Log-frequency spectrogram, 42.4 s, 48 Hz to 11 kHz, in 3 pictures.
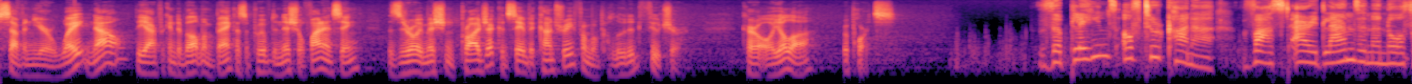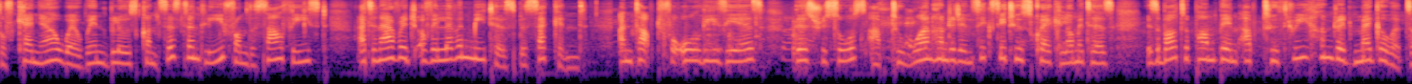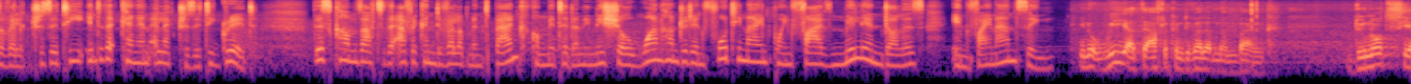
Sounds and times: Speech: 0:00.0 - 0:09.0, 0:10.4 - 0:30.8, 0:31.4 - 0:41.0, 0:41.8 - 0:42.3.

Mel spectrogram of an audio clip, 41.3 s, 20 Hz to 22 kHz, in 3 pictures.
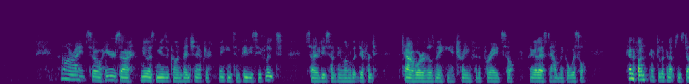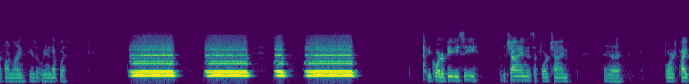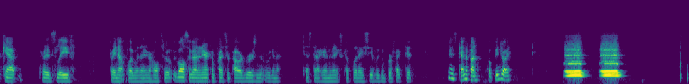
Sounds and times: Speech: 0:01.2 - 0:11.8, 0:12.5 - 0:15.2, 0:22.2 - 0:26.4, 0:27.1 - 0:29.2, 0:29.8 - 0:35.9, 0:36.5 - 0:37.9.

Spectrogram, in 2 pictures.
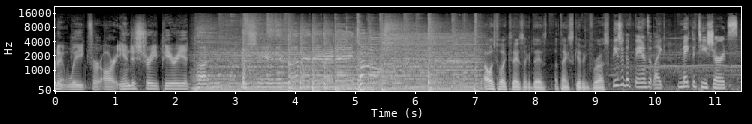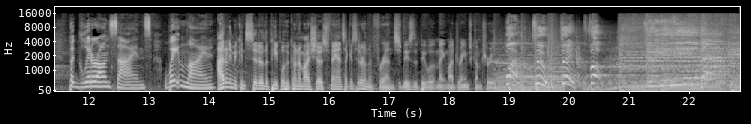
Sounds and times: Speech: 0:00.0 - 0:02.3, 0:07.2 - 0:09.5, 0:11.8 - 0:20.6
Music: 0:02.2 - 0:07.7, 0:18.8 - 0:22.8.

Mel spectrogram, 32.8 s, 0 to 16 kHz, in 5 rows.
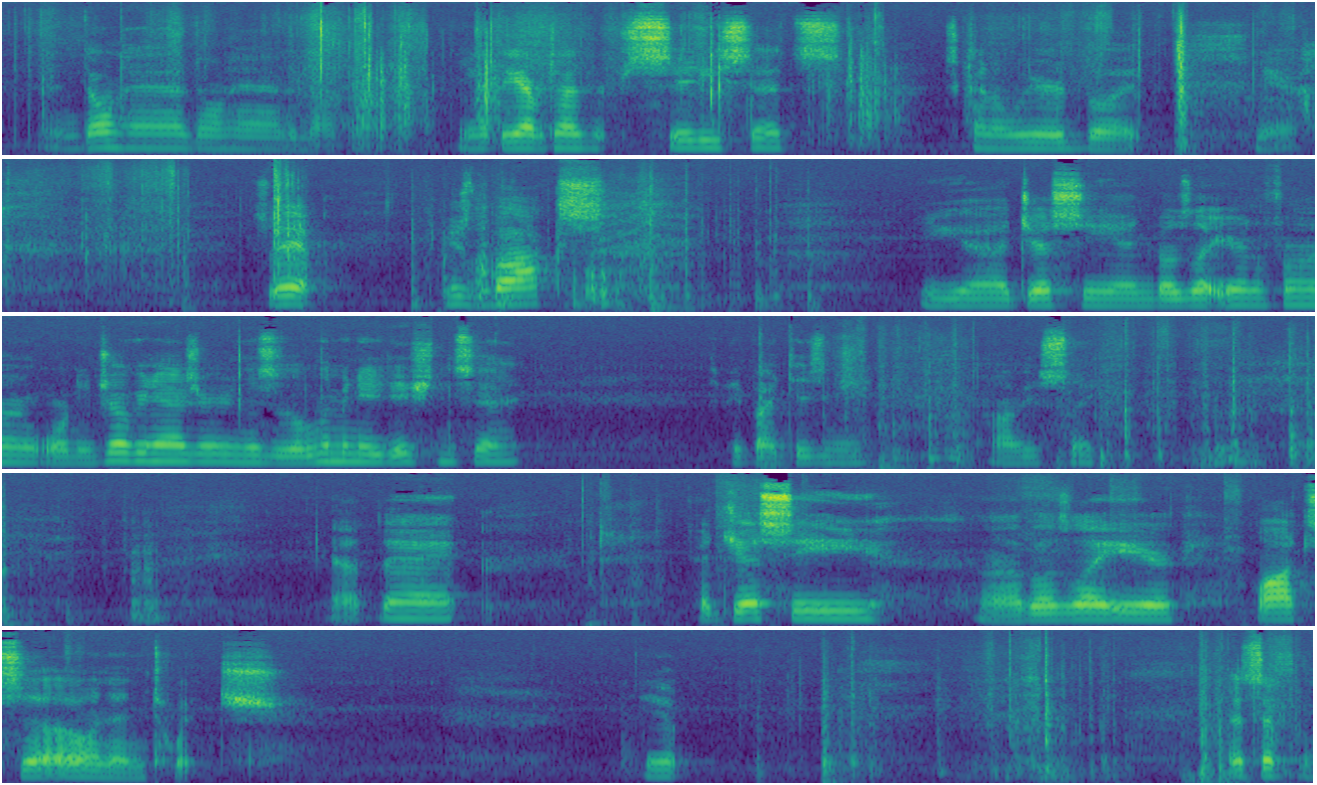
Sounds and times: Speech: 0:00.2 - 0:01.7, 0:02.3 - 0:04.2, 0:04.8 - 0:05.7, 0:07.8 - 0:08.2, 0:08.8 - 0:09.6, 0:11.2 - 0:15.8, 0:16.7 - 0:18.7, 0:21.3 - 0:22.0, 0:23.2 - 0:27.8, 0:29.4 - 0:29.7, 0:32.4 - 0:32.8.

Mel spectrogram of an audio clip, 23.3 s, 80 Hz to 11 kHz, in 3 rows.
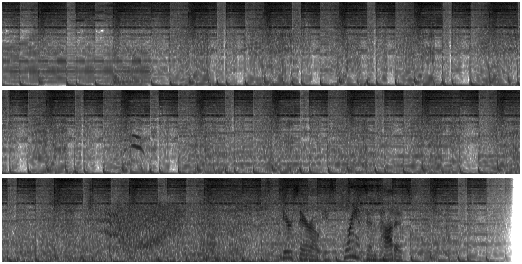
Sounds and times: Music: 0:00.0 - 0:23.2
Speech: 0:19.6 - 0:21.7.

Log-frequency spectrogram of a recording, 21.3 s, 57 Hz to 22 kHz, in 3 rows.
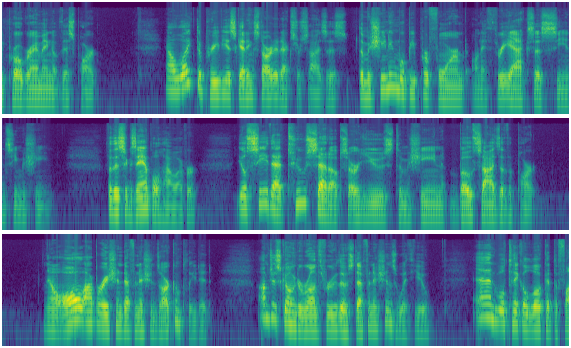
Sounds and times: Speech: 0:00.0 - 0:01.3, 0:02.0 - 0:07.8, 0:08.4 - 0:13.9, 0:14.7 - 0:16.8, 0:17.4 - 0:21.2.

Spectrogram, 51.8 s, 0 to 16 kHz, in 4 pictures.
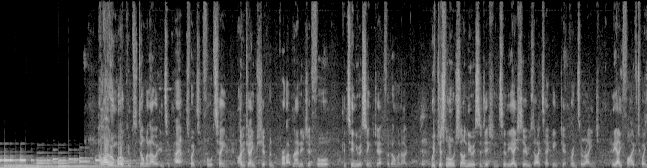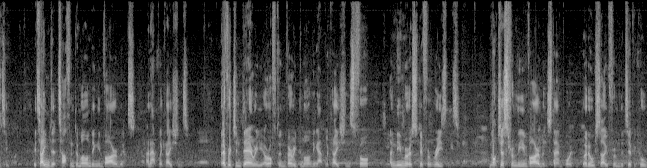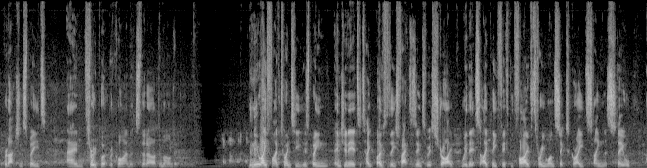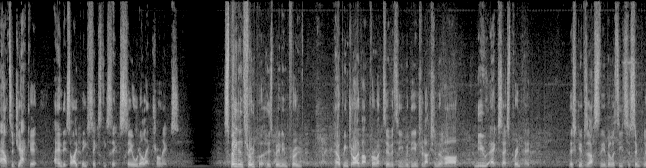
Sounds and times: Speech: 0:01.9 - 0:29.6, 0:30.4 - 0:42.4, 0:43.3 - 0:49.6, 0:50.2 - 0:51.7.

